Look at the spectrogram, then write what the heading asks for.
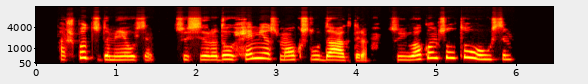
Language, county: Lithuanian, Kaunas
